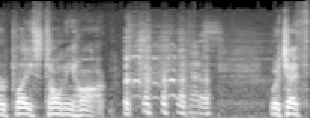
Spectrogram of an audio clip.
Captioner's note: laughs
